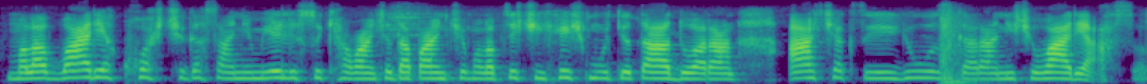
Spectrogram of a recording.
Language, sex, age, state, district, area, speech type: Kashmiri, female, 30-45, Jammu and Kashmir, Pulwama, urban, spontaneous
